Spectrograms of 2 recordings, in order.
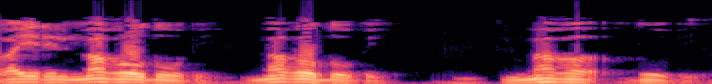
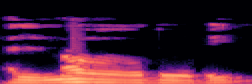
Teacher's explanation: الغين ليست فيها، لا يوجد فيها قلقله · Shown in: second take · يعني بعض الناس يقرا يقول غير المغضوب، مغضوب، مغضوب، هذا خطا، يعني تبقى كما هي المغضوب، يعني لا نبالغ في اخراج الحرف حتى لا ينتقل الى القلقله.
